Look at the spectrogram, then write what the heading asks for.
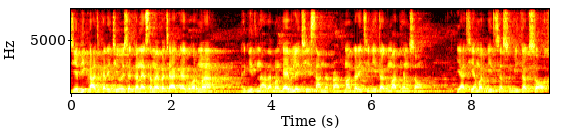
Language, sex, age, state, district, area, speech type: Maithili, male, 45-60, Bihar, Supaul, urban, spontaneous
